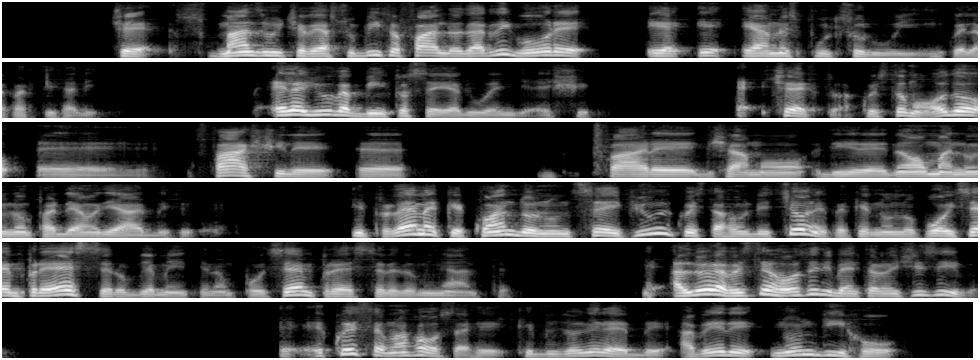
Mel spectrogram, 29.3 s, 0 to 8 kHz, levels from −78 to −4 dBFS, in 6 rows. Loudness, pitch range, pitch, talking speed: -18 LUFS, 100-155 Hz, 115 Hz, 175 wpm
